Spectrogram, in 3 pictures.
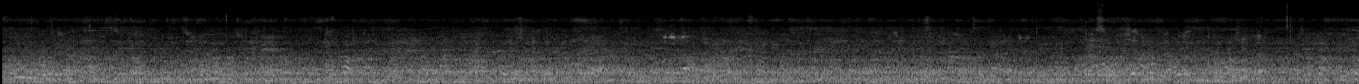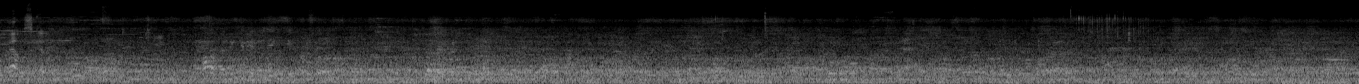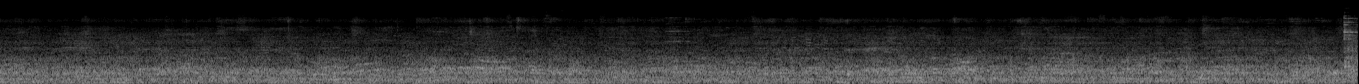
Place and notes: Götgatan, Evening
Götgatan in the middle of the street for World Listening Day 2011.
